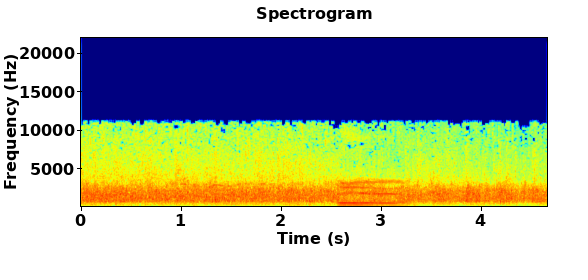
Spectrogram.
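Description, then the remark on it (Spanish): Steady, dense applause from a large audience fills the whole stretch, with a brief voice calling out over the clapping partway through. “Vale, joder, pues joder, un aplauso por la sinceridad.”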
